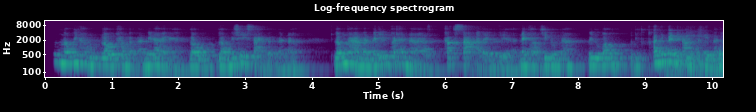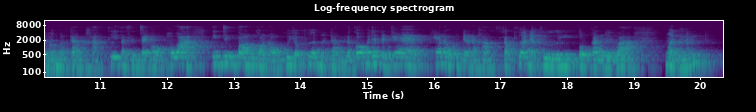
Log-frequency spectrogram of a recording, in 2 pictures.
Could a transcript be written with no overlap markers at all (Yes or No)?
No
